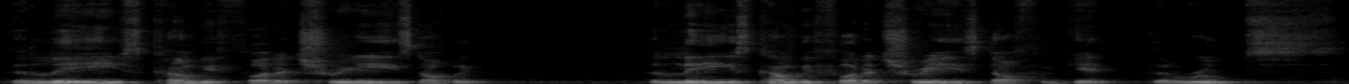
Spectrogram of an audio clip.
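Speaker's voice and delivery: measured, emphatic spoken-word recital; spoken-word poem. Acted. Poet performing own motivational piece for listeners, rhythmic spoken-word delivery. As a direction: recite it in rhythmic phrases, drawing out the line endings.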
